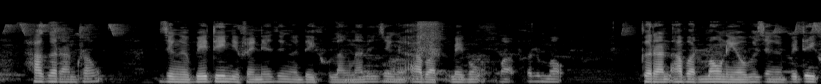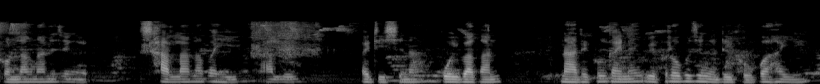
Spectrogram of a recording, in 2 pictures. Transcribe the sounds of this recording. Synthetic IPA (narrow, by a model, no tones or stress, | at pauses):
haɡɯɾanpʰɾaw | zɯŋɯbedejnipʰɾajnɯzɯŋɯdɯjkʰɯlaŋnanɯzɯŋɯʔabat̚meɡɔŋmapʰɯɾmaw | ɡ̥ɯɾanabat̚mawnijawbɯzɯŋɯbedejkʰɔnlaŋnanizɯŋɯ | saɾlanabahia̰lɯbajdisinaɡɔjbaɡanː | aɾikʰɔlɡajnajwipʰɯɾawbɯzɯŋɯdɯjkʰɯwbaɦajɯ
